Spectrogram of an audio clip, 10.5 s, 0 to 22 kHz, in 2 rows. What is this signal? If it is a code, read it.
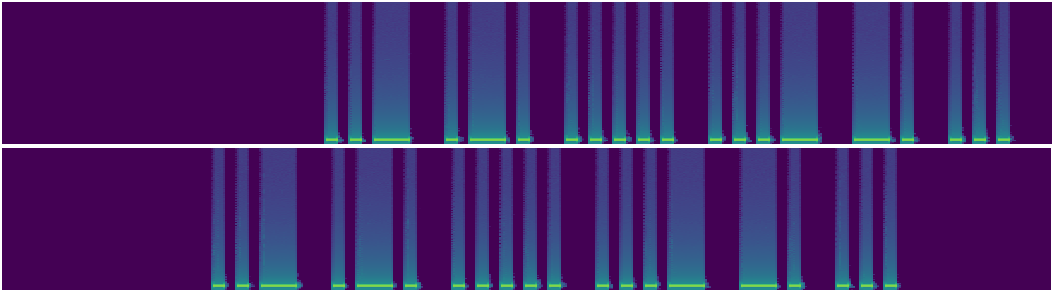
Morse code, heard as a keyed tone, about 21 wpm, 700 Hz. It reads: UR5VNS UR5VNS
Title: DXCC-100 Call Signs - 6 Characters - Repeated 2x - 20wpm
